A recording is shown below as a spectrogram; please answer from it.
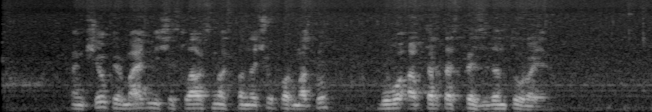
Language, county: Lithuanian, Kaunas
